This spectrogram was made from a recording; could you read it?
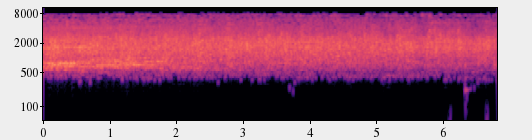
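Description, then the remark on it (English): An audience claps for God in a sustained, even burst of applause that holds steady and loud for about seven seconds, with no voices standing out. “Clap for God.”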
